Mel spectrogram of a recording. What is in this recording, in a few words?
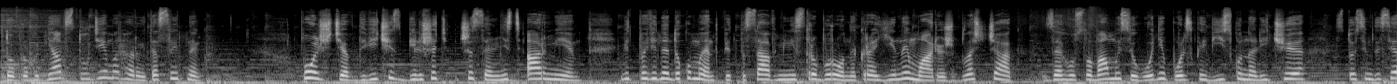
Ukrainian Morning News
